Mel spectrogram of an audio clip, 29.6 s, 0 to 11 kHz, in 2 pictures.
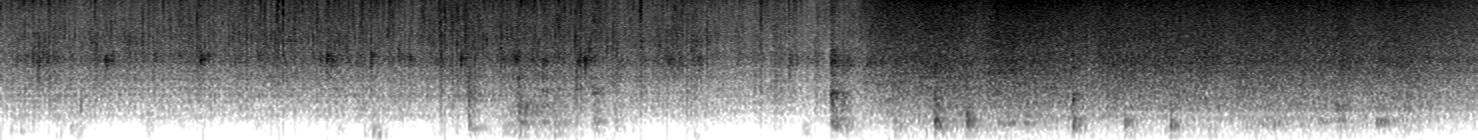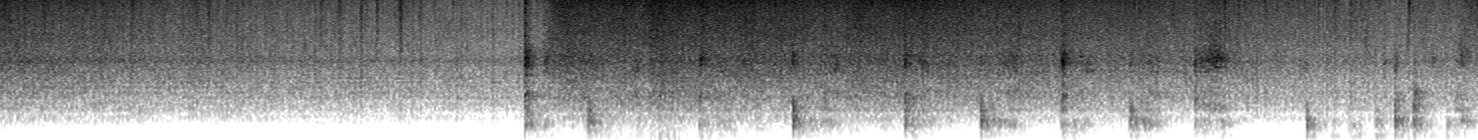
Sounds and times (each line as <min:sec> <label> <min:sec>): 0:00.0 hot oil and mashed vegetable ingreedients 0:29.5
